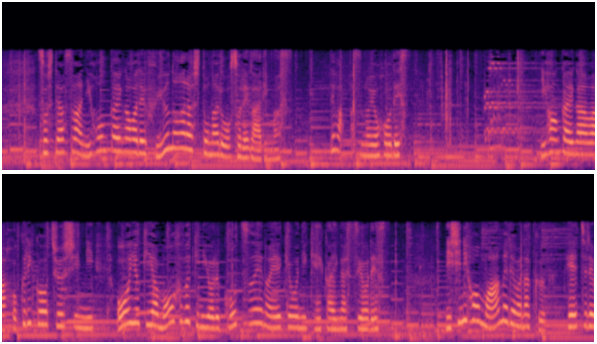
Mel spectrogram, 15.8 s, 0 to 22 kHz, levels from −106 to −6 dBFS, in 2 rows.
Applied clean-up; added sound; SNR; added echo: none; none; none; none.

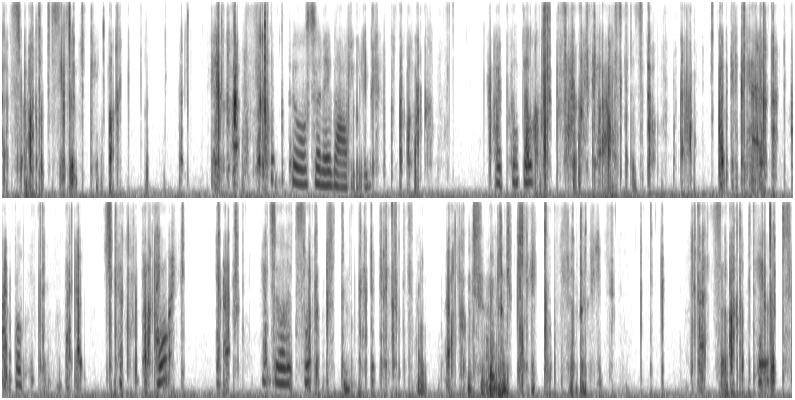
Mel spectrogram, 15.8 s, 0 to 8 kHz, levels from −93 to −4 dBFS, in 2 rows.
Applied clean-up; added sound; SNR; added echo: neural diffusion model UNIVERSE++.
